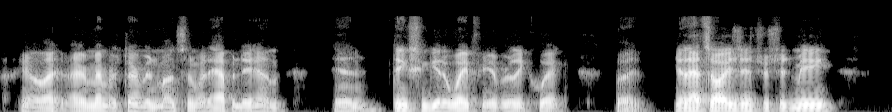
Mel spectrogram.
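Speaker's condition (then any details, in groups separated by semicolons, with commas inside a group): Parkinson's disease; pickleball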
